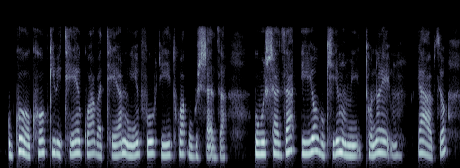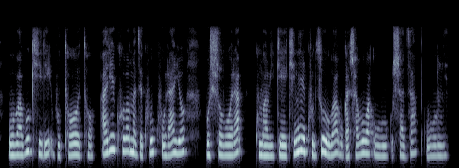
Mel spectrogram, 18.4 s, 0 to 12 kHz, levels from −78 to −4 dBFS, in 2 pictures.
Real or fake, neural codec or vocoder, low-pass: fake; codec, 16 kHz, 8 kbps, FunCodec, trained on LibriTTS, 25 frames a second; 7.2 kHz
